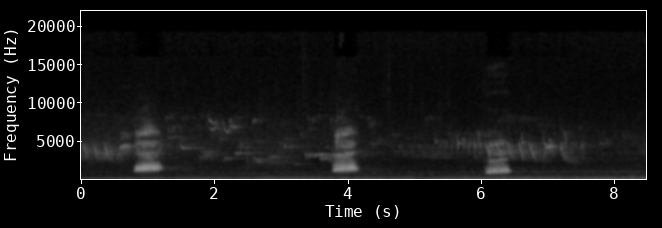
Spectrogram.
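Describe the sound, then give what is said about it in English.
Three harsh caws from a bedraggled crow perched in an old beech tree, spaced a few seconds apart and rising clearly above a steady low hum. “In the branches of the old beech tree, unnoticed by the denizens of Mousewood and their guests, sat a bedraggled crow.”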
